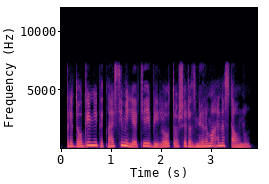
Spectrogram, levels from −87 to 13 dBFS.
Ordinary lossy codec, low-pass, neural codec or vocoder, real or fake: none; 7.2 kHz; codec, 16 kHz, 1 kbps, FreqCodec, larger model; fake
